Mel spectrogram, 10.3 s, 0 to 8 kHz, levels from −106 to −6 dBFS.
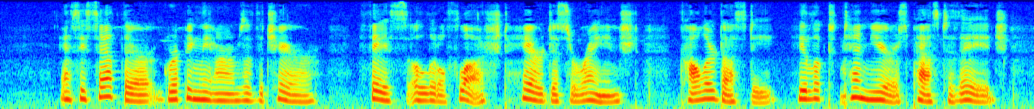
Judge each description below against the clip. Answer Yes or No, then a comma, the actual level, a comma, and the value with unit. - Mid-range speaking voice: Yes, medium, 155 Hz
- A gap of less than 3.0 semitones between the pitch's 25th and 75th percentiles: No, average, 4.4 semitones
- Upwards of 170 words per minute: No, average, 145 wpm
